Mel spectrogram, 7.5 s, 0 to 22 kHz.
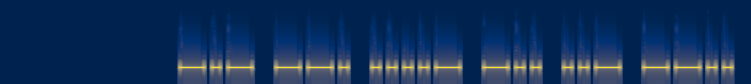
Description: Morse code, heard as a keyed tone, about 15 wpm, 700 Hz. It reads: KG4DUZ
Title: USA Call Signs - 6 Characters - Repeated 3x - 15wpm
